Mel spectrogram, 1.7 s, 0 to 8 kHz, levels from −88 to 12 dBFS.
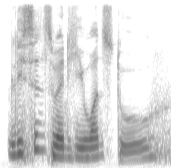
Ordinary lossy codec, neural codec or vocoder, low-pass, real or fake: none; none; 7.2 kHz; real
